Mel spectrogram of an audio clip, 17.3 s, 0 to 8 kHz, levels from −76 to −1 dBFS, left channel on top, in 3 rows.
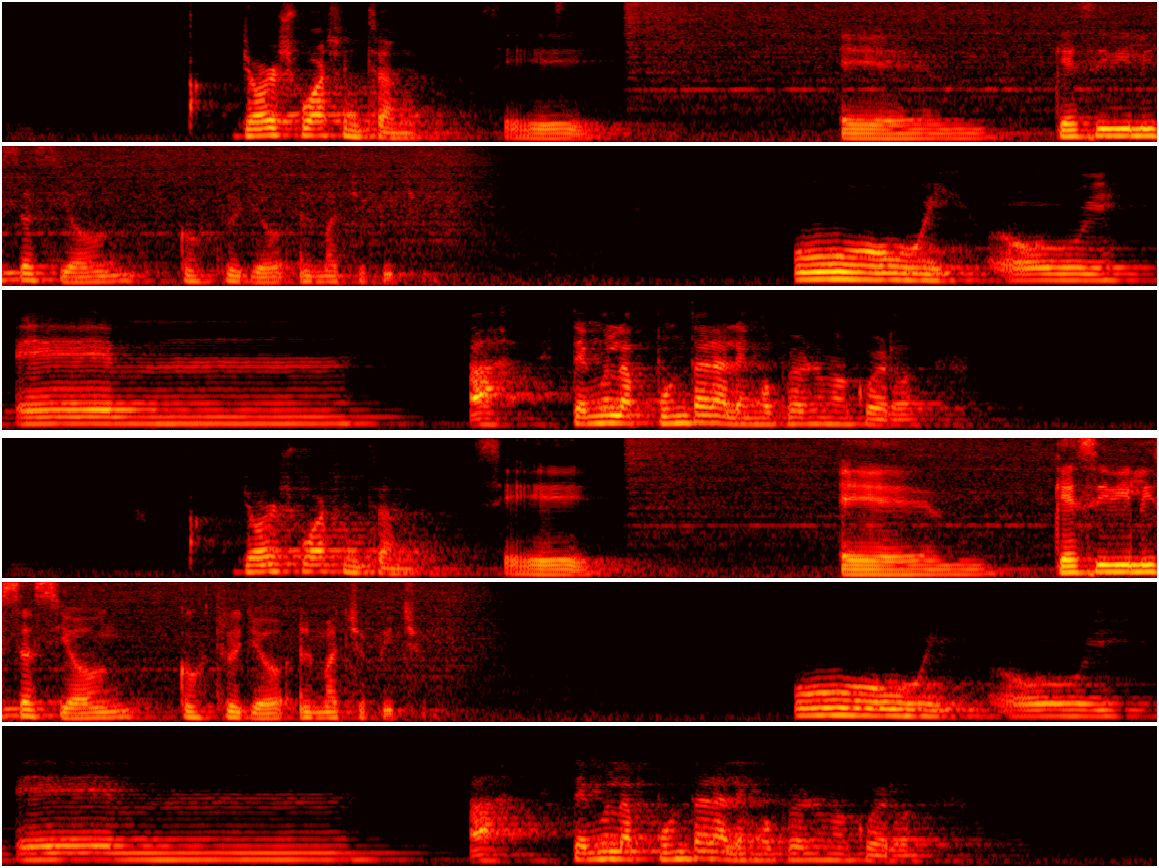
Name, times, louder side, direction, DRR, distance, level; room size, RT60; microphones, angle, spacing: voice 1, 1.2-2.1 9.7-11.4 11.6-13.3 13.9-14.1 14.4-16.1, left 3 dB, 75° left, 10 dB, 1.5 m, -33 dB
voice 2, 2.5-3.0 4.2-5.0 5.3-7.9, right 3 dB, 50° right, 16 dB, 0.7 m, -33 dB
sound 1, 2.8-8.8, left 1 dB, 10° left, 4.6 m, -50 dB
28.0 x 19.0 x 5.7 m, 1.3 s
head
